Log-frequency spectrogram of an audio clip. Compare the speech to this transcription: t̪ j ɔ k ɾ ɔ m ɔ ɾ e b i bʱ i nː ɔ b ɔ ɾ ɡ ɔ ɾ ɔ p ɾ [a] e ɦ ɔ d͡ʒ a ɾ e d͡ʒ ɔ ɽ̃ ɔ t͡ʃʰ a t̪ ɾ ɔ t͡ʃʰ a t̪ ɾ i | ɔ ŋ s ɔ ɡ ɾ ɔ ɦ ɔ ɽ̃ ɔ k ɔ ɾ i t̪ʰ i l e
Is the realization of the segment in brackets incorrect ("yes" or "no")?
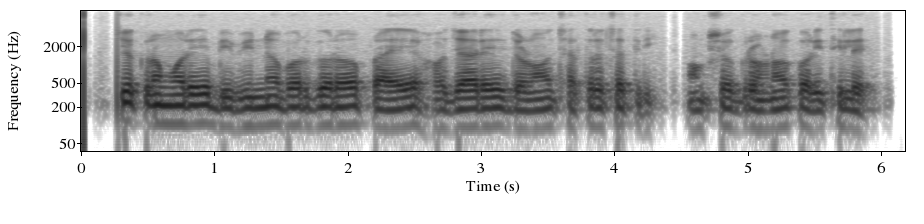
no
